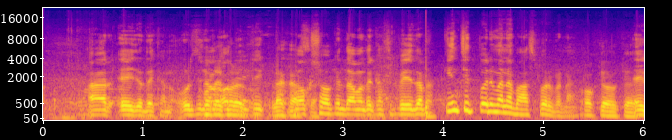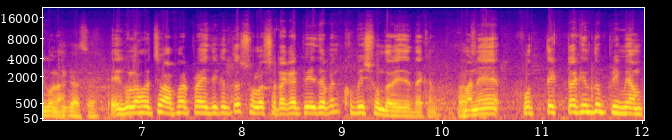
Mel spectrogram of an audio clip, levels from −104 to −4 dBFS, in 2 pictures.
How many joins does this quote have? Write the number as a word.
one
